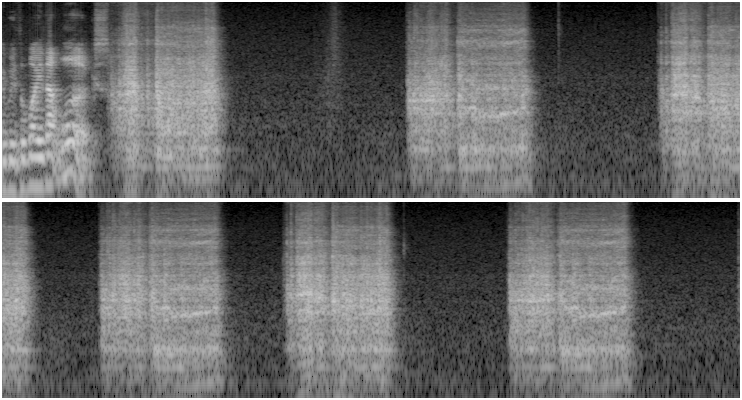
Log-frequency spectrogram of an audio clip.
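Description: A small motor whirs in repeated short bursts.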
